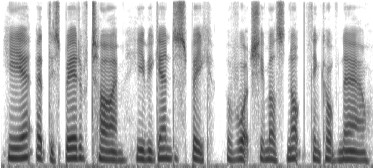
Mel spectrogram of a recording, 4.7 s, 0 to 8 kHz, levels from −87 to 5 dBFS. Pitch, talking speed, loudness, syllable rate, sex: 160 Hz, 230 wpm, -17 LUFS, 4.8 syllables/s, female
